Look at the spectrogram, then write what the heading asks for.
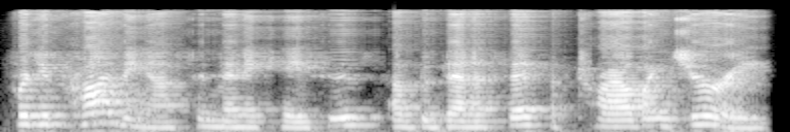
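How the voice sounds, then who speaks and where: A woman's voice: mid-range voice, normal speed, fairly bright tone, distant mic. A woman with a mid-range voice reads a historical document formally. She sounds away from the microphone in an echoey room. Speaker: volunteer reader.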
